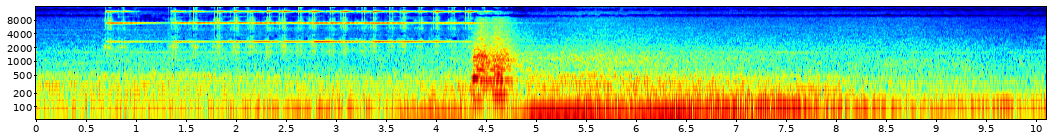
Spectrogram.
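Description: Bicycle handlebar dome bell rung rapidly over and over for about four seconds, starting about a second in. A low rumble follows after the ringing stops.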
